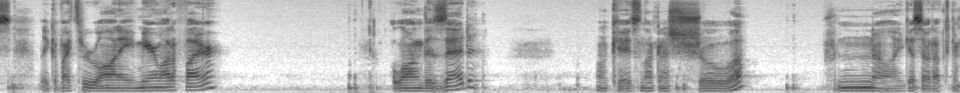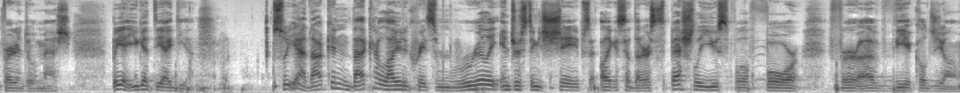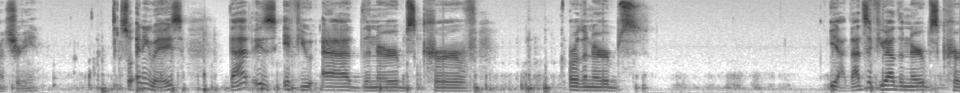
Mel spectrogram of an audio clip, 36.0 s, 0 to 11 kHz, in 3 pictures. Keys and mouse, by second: 1.4-3.7 drag, 5.5-7.9 drag, 8.5-10.3 drag, 11.5-13.5 drag, 13.7-14.9 drag, 14.9 middle click, 15.1 click, 15.4-16.6 middle drag, 16.6-22.5 drag, 24.9-29.8 middle drag, 25.8 ctrl+z, 32.0-33.7 shift+drag, 35.0-36.0 middle drag.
